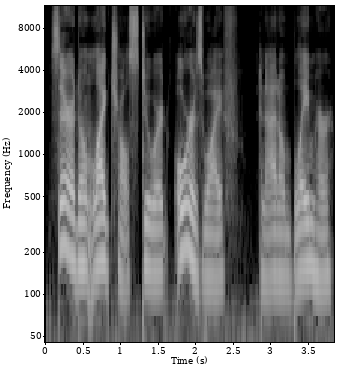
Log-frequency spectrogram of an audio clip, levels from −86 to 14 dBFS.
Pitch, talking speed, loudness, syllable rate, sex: 150 Hz, 185 wpm, -18 LUFS, 4.7 syllables/s, female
